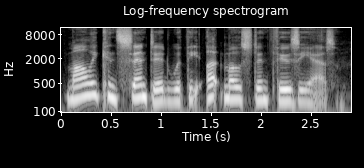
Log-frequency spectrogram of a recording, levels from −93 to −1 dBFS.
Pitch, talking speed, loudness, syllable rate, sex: 195 Hz, 125 wpm, -16 LUFS, 4.4 syllables/s, female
